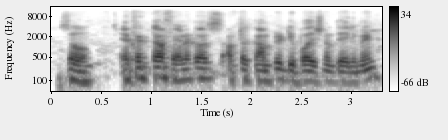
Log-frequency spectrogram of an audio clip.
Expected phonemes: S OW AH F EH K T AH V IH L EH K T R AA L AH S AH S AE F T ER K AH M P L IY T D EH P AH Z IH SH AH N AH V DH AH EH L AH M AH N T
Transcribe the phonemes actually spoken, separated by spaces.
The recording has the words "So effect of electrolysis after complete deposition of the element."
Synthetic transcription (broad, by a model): S OW AH F EH K T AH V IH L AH T AA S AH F T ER K AH M P L IY T D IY P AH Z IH SH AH N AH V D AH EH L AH M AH N T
